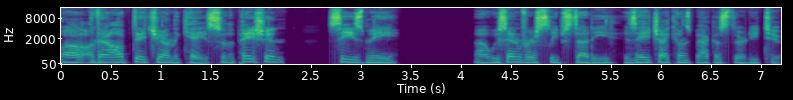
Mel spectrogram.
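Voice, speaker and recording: Somewhat breathy and fairly high-pitched, a man talks at a fairly quick pace with fairly even intonation, in a dry, close sound with no echo on a very clean recording with a silent background. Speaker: sleep physician podcast co-host. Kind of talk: casual interview chat.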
